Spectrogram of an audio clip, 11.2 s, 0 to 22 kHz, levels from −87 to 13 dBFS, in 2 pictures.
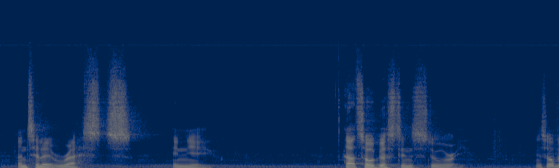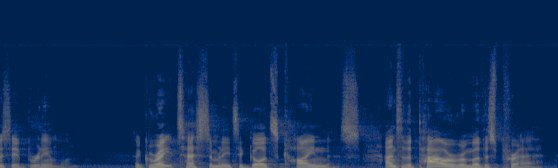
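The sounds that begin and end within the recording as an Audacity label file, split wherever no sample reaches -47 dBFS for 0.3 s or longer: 1.730000	2.100000	sound
3.390000	4.560000	sound
5.370000	6.270000	sound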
